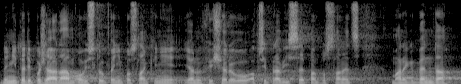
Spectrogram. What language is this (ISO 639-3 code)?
ces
